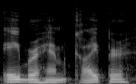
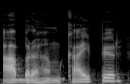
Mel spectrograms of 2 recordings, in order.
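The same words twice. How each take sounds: First: The name is said with English pronunciation. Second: The name is said with Portuguese pronunciation. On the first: "ou em inglês" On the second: "a gente costuma falar em português"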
